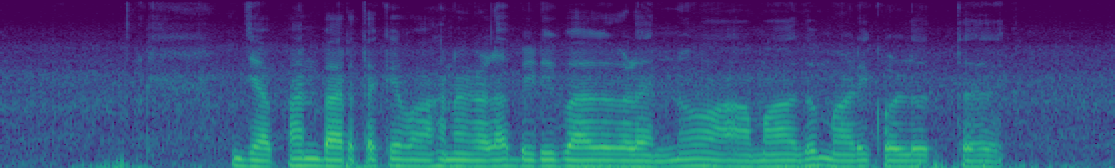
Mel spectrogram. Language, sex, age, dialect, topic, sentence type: Kannada, female, 18-24, Mysore Kannada, banking, statement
